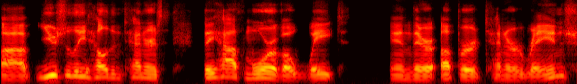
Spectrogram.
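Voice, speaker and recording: This man has a normal speaking voice, fairly low in pitch, with an American accent. His pitch varies in an ordinary way, and the sound is dry and close with no echo. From Florida. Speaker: singer. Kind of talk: interview.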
